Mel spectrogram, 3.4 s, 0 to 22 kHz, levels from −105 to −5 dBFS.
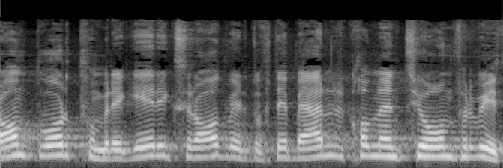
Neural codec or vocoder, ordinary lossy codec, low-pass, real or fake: vocoder, 44.1 kHz, 128 mel bands every 256 samples, BigVGAN v2; MP3, 96 kbps; 14.4 kHz; fake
